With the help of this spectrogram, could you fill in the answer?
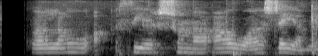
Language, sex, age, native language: Icelandic, male, 11, Icelandic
